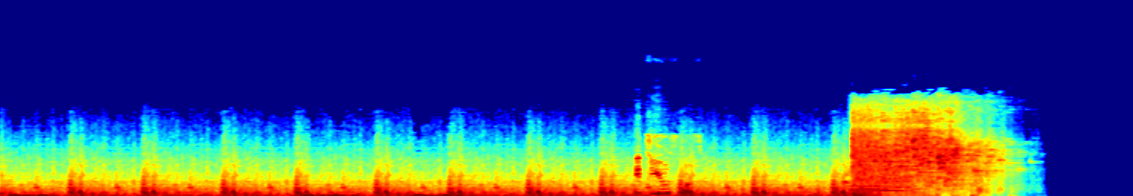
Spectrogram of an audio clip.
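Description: A train rattles rhythmically along the tracks.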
